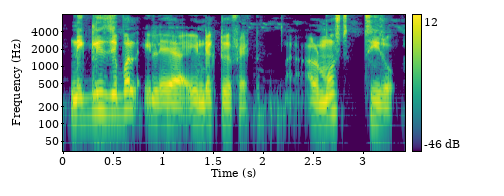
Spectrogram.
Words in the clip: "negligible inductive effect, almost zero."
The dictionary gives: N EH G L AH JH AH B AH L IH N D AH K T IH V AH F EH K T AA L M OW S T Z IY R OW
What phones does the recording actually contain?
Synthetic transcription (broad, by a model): N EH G L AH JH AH B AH L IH N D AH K T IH AH F EH K T AA L M OW S T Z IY R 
